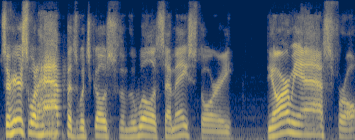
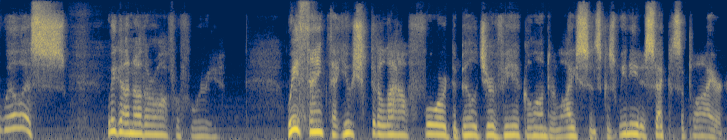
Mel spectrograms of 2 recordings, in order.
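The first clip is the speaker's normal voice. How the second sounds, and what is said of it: Godfather-style mob boss voice. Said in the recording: “my last Godfather imitation”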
